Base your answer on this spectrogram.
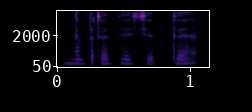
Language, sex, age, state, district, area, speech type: Malayalam, female, 30-45, Kerala, Wayanad, rural, spontaneous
